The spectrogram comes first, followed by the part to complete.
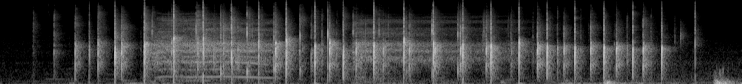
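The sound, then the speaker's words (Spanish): An audience applauds as the lights come on, with many sharp hand claps in a dense, steady patter, building quickly and thinning toward the end, with faint voices murmuring underneath. “Y la gente agarra, se prenden las luces, la gente aplaude.”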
